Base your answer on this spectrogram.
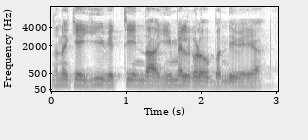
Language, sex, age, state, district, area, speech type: Kannada, male, 45-60, Karnataka, Bidar, rural, read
